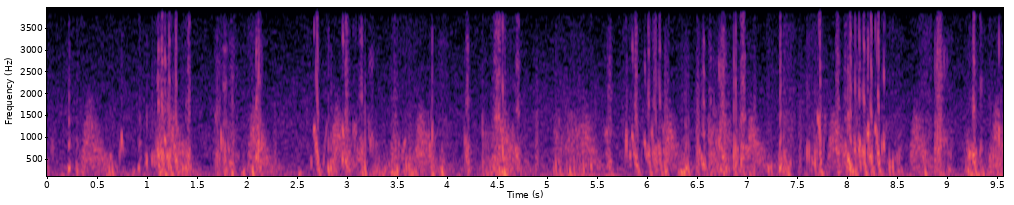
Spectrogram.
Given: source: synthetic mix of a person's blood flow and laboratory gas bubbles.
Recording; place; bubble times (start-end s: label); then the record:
Doppler ultrasound of blood flow; subclavian vein
0.00-0.07 s: bubbles
0.18-0.39 s: bubbles
0.57-0.78 s: bubbles
0.90-1.46 s: bubbles
1.66-2.19 s: bubbles
2.60-3.76 s: bubbles
3.80-4.01 s: bubbles
4.16-4.25 s: bubbles
4.34-4.76 s: bubbles
5.03-5.50 s: bubbles
5.56-5.69 s: bubbles
5.74-6.21 s: bubbles
6.29-6.45 s: bubbles
6.49-7.08 s: bubbles
7.19-7.48 s: bubbles
7.56-7.83 s: bubbles
7.88-8.57 s: bubbles
8.71-9.07 s: bubbles
9.14-9.55 s: bubbles
From the record:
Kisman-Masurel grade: 342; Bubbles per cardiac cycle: rolling drumbeat, 9 or more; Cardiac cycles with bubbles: 100%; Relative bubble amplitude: moderate (0.250 to 0.450); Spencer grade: 3 (all of the cardiac periods contain showers or single bubble signals, but not dominating or overriding the cardiac motion signals); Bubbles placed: anywhere in the cardiac cycle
